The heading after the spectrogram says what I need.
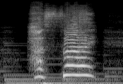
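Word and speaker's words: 八歳: the last one is 10 years old we pronounce it so one year old is sign eight years old hassai ten years old just say we got three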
